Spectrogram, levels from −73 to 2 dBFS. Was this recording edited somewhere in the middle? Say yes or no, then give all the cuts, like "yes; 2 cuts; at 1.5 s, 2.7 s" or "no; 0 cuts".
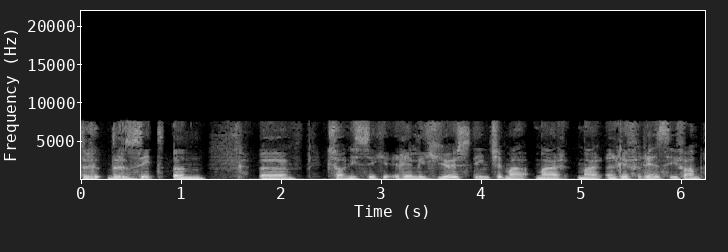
yes; 1 cut; at 4.5 s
